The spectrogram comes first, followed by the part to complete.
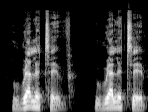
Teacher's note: the emphasis on the first syllable of this three syllable words a relative non-competitive native chief executive wear number 29 is to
